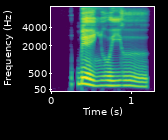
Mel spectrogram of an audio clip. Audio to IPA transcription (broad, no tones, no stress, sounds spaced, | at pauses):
ɓ e ʎ u j ɯ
